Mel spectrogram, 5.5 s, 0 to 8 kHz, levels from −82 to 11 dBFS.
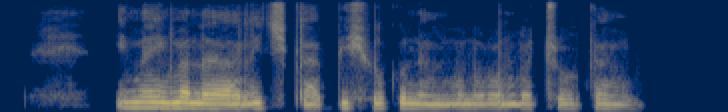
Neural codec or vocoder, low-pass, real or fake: codec, 16 kHz, 2 kbps, FreqCodec, larger model; 7.2 kHz; fake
